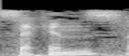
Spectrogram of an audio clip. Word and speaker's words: Seconds: That's seconds, unlike the other night when... Someone thought it was Sex Before Sunrise.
